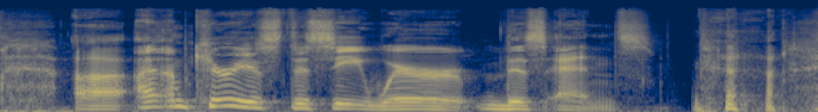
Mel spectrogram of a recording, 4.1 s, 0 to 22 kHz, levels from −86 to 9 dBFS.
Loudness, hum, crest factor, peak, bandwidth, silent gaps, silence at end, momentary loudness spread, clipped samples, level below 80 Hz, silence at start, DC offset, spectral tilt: -16 LUFS; none; 16 dB; -2 dBFS; 16 kHz; none; 0 s; 11 LU; under 0.1%; -40 dBFS; 0 s; under 0.1%; -3.5 dB/octave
